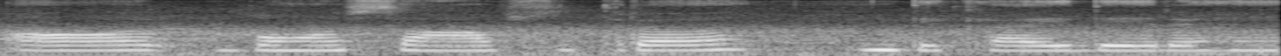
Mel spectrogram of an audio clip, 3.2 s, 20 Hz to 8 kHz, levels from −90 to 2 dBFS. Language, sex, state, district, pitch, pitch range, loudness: Hindi, female, Chhattisgarh, Raipur, 235 Hz, 230-240 Hz, -14 LUFS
